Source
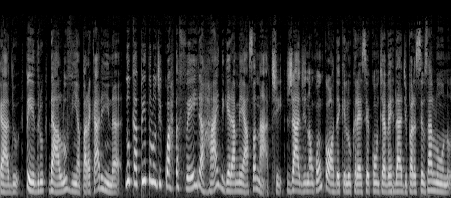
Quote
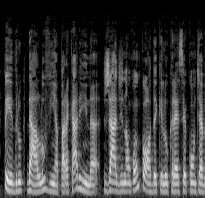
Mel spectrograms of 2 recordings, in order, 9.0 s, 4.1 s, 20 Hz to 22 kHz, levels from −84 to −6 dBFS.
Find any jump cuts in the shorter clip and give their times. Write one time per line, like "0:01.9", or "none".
0:02.0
